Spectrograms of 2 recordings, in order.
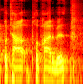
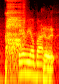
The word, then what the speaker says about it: paleobotanist: This is our phlebotomist. Hippopotamus. Plebonist. Pronounced hippopotamus. Paleobotanist.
